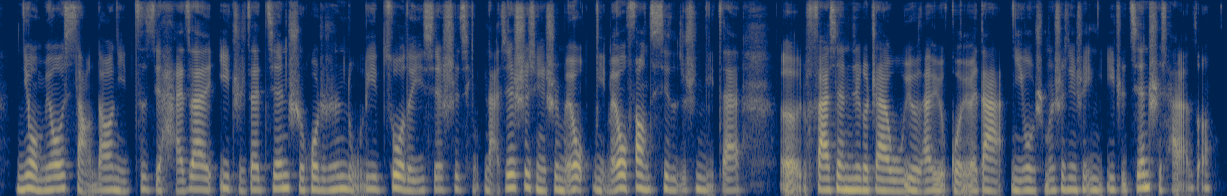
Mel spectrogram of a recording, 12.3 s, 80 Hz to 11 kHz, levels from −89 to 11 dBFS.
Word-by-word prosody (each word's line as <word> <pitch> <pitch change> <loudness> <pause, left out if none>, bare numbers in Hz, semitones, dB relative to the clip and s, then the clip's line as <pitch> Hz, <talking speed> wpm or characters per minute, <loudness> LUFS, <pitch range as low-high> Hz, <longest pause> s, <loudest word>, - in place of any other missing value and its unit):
你 195 0 +1
有 215 -1 +6
没 180 0 -1
有 200 +2 +3
想 205 -1 -3
到 185 - -1
你 175 -3 -3
自 200 - -5
己 190 0 -3
还 170 -2 -4
在 195 +1 +1
一 215 - -1
直 195 -3 -10
在 190 +2 0
坚 205 +3 +1
持， 195 -3 -3
或 195 +1 +1
者 180 - -4
是 190 +2 0
努 205 +2 -2
力 205 -2 -3
做 205 +3 +4
的 180 -2 -2
一 175 +1 -6
些 195 +1 -3
事 200 +2 -5
情， 195 +2 -7
哪 190 - -5
些 220 0 +3
事 225 +1 +1
情 190 -5 -1
是 195 +3 -1
没 180 - 0
有 200 -1 +3
你 185 -4 -4
没 - - -4
有 215 +1 +7
放 215 -1 +3
弃 200 +3 0
的？ 185 - -4
就 - - -10
是 200 +3 -6
你 190 -1 -3
在 - - -2 0.4
呃， - - +1
发 190 -1 +5
现 190 0 +4
这 190 - +4
个 185 - +4
债 185 -1 +4
务 170 -1 -2
越 180 - +2
来 175 +1 0
越 90 - -1
滚 - - -3
越 85 - 0
大， 175 -2 +2
你 185 - -2
有 180 0 -1
什 175 - -5
么 - - -3
事 200 - -2
情 190 0 0
是 200 +2 -4
一 190 - -1
一 195 - -2
直 190 - -7
坚 220 +1 +3
持 230 - -1
下 185 - -5
来 - - -2
的？ 220 0 -7
190 Hz, 350 characters per minute, -25 LUFS, 185-205 Hz, 0.4 s, 有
